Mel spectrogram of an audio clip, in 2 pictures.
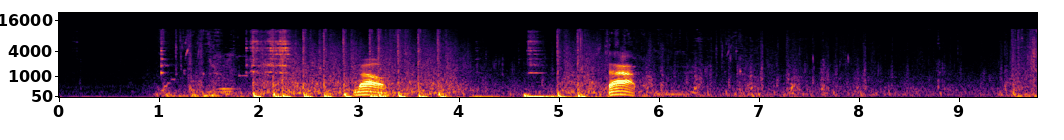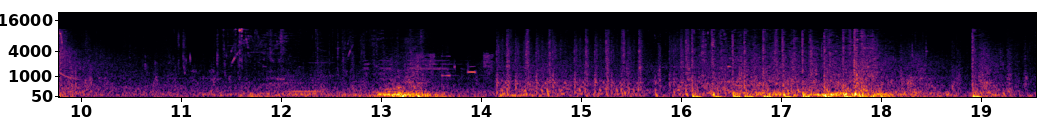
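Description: Video game sound effects and music play loudly.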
